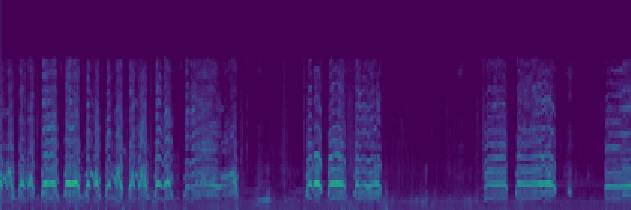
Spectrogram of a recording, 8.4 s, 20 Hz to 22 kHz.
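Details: An osprey calls at its nest as a fish arrives, 26 April 2019 around midday: strident, repeated chirping in uneven bursts, some notes stretched into longer wavering whistles, separated by short silent gaps.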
